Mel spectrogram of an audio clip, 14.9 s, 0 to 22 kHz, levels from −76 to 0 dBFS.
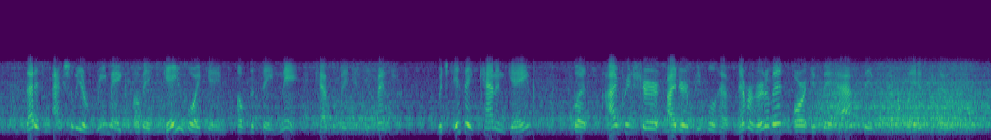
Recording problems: phone-call audio
traffic noise; loud; throughout; 5 dB below the speech

